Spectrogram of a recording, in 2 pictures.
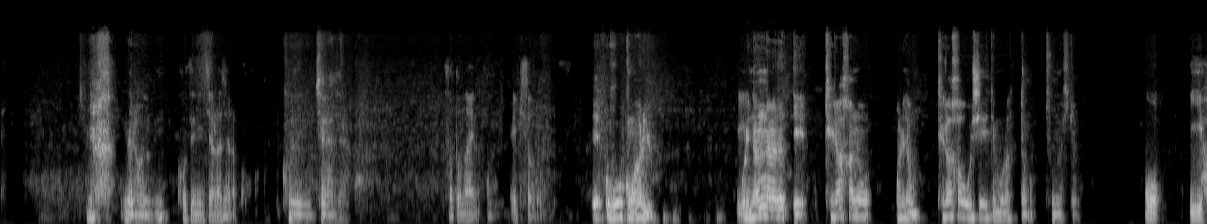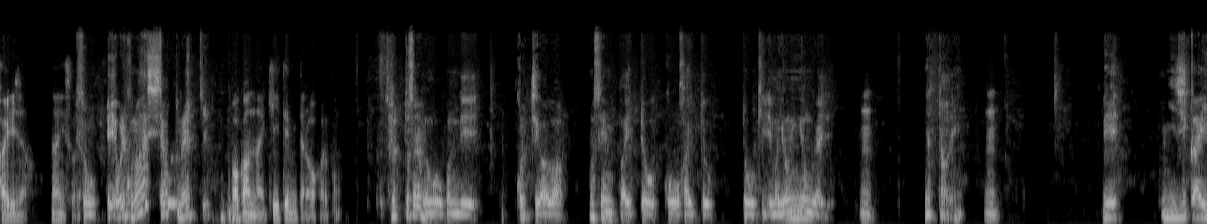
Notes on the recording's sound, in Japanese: リモート録音なので音質はそこまでよくありません。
